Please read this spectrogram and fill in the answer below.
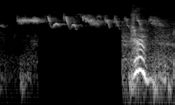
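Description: Birds chirping: a quick run of high, gliding chirps lasting about a second and a half, cut off when a man's voice comes in near the end.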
